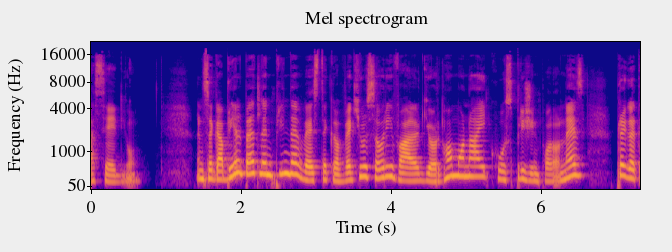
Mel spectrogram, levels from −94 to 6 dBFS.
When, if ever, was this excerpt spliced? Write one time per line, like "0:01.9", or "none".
0:04.7

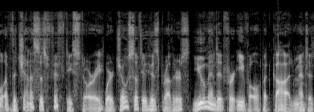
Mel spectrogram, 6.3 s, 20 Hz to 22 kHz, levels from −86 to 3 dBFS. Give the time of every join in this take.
0:02.8

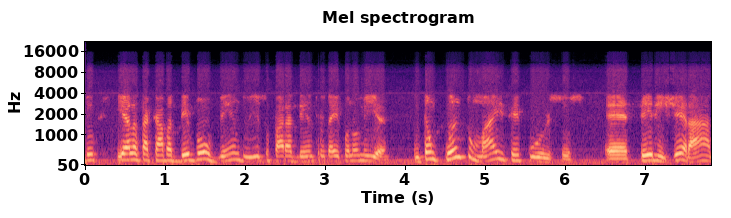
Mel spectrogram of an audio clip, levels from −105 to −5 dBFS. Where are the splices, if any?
none

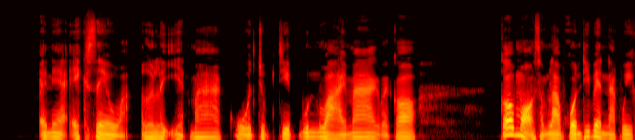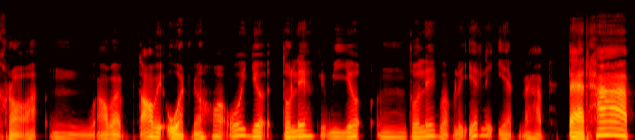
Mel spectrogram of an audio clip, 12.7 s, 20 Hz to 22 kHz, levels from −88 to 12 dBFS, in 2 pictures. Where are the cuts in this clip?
none

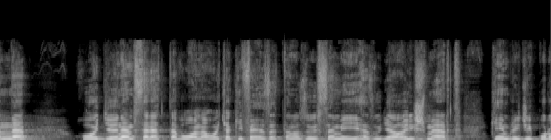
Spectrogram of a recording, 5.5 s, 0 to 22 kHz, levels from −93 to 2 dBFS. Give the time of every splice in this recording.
0:04.1

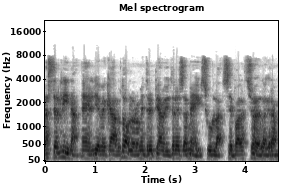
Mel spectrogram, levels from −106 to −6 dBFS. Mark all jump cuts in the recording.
0:01.5

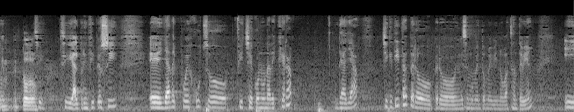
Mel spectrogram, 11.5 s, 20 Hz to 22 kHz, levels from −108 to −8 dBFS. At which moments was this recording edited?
none

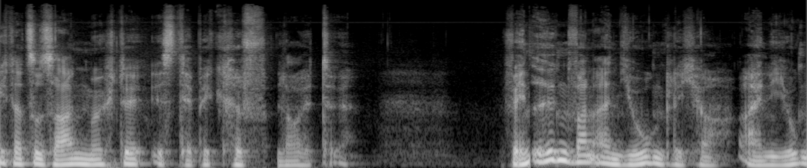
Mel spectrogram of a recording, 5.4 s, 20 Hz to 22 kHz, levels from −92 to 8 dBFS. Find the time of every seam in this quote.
0:01.9
0:03.5

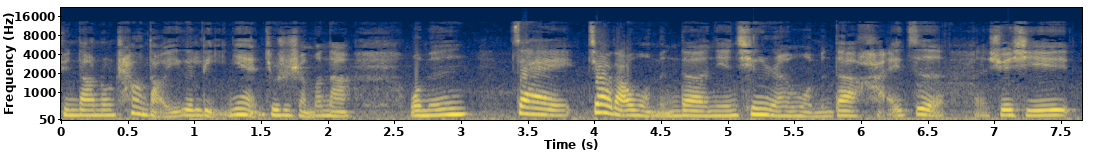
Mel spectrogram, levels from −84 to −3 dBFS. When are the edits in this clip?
none

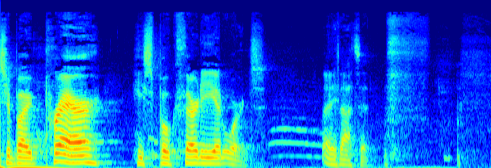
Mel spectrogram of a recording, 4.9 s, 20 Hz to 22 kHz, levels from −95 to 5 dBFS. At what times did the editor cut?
0:03.4

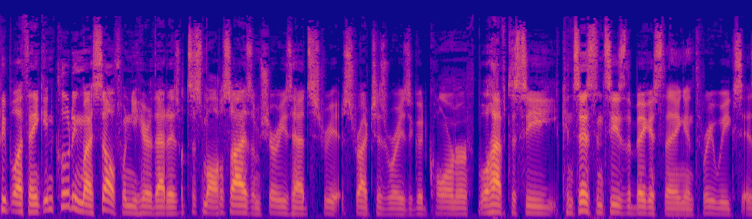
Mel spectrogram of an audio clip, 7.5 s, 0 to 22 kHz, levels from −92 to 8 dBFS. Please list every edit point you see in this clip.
0:01.8
0:02.2
0:04.7
0:05.6

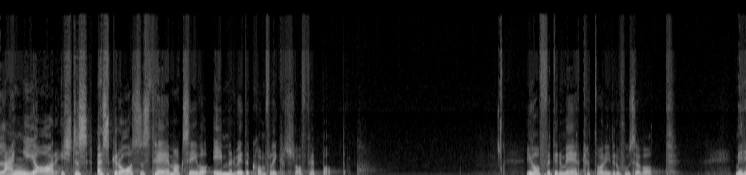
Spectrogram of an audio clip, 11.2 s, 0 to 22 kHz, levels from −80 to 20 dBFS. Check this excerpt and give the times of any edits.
0:01.4
0:05.3

